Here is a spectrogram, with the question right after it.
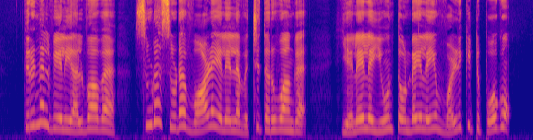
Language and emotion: Tamil, happy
